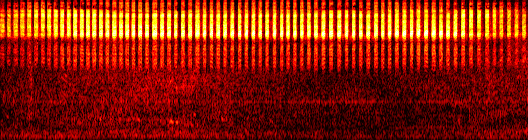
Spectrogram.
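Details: Locusts near Hadrian's Arch and the Temple of Olympian Zeus in Athens, Greece, make a loud, high, buzzy chorus pulsing three or four times a second, described as a mating call.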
